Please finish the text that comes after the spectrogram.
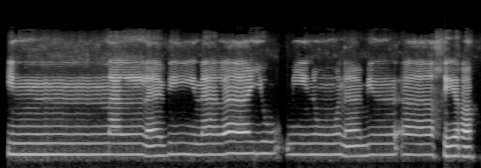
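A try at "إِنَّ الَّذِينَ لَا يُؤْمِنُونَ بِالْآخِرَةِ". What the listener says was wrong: jadi jangan masuk ke hidung. Dhammahnya sempurnakan lagi, harokatnya sempurnakan lagi, fathahnya juga.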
